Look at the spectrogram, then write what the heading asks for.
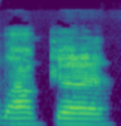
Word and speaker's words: Loc: Is it pronounced lock or loke? either or is fine. Okay, It's I grew up as Locke. But my loke. French teachers and my the Catholic schools are always been Loke.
